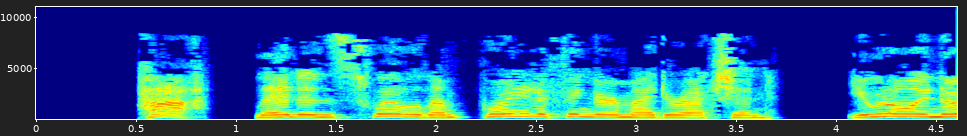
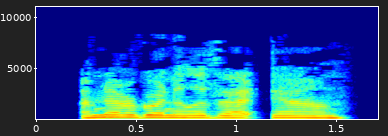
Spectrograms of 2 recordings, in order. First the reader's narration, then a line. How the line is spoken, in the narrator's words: Landon muttered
